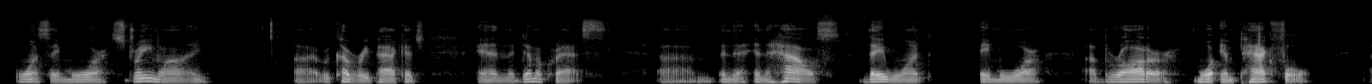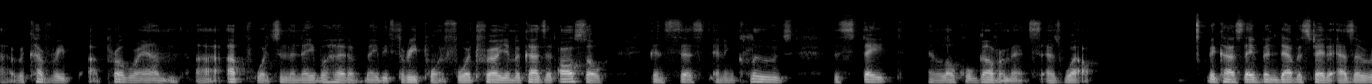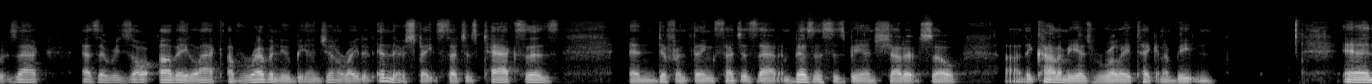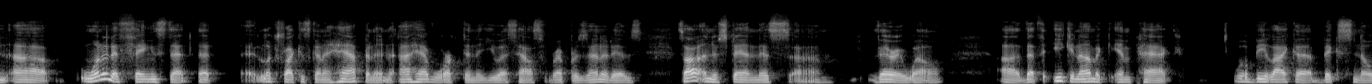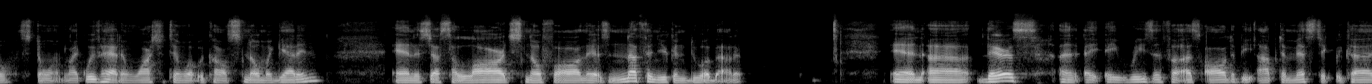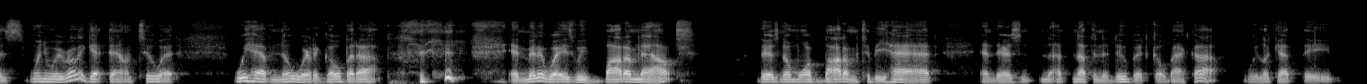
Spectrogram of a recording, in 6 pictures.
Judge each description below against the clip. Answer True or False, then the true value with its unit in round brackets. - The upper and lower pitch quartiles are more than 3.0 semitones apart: False (2.7 semitones)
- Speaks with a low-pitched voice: True (105 Hz)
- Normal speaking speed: True (155 wpm)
